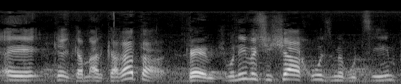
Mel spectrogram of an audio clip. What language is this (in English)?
Hebrew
